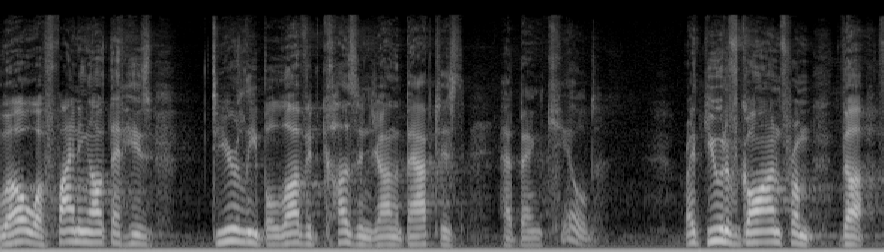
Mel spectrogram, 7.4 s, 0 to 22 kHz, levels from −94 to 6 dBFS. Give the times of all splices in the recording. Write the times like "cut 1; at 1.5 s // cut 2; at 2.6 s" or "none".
cut 1; at 5.8 s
